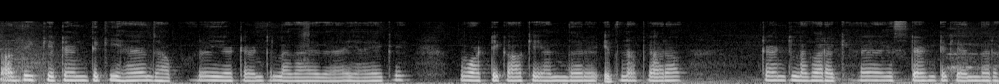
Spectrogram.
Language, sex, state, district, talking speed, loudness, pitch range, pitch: Hindi, male, Uttar Pradesh, Muzaffarnagar, 160 wpm, -16 LUFS, 170-185 Hz, 180 Hz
